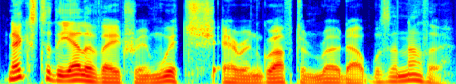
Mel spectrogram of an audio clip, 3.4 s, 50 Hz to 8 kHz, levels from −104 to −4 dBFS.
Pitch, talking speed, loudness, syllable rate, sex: 110 Hz, 210 wpm, -20 LUFS, 5.9 syllables/s, male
